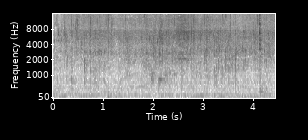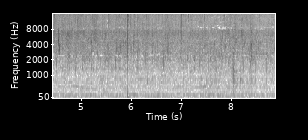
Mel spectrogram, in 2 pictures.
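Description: Urad dal, chana dal and green chilies fry in hot oil, a steady crackling sizzle with occasional sharper pops and scraping stirs, close and continuous with no voices.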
